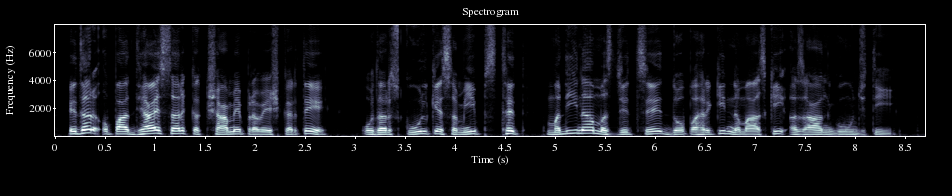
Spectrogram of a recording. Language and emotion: Hindi, neutral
